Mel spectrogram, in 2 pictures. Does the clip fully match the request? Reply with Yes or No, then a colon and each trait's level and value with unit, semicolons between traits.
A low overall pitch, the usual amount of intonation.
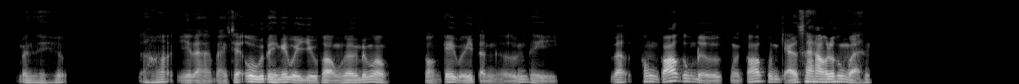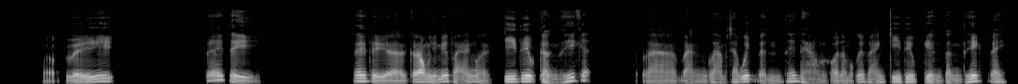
No: low, 105 Hz; wide, 5.9 semitones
